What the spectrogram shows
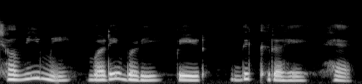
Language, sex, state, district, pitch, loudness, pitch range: Hindi, female, Assam, Kamrup Metropolitan, 205 Hz, -15 LUFS, 195-225 Hz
